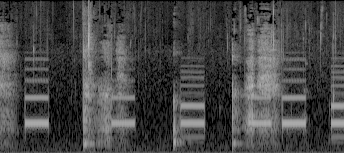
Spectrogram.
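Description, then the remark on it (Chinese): A phone number being keyed in on a mobile phone: a series of about six short touch-tone beeps at an uneven pace, each with a soft tap or rustle between them, clear. “我一听立马拿出手机拨打号码。”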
